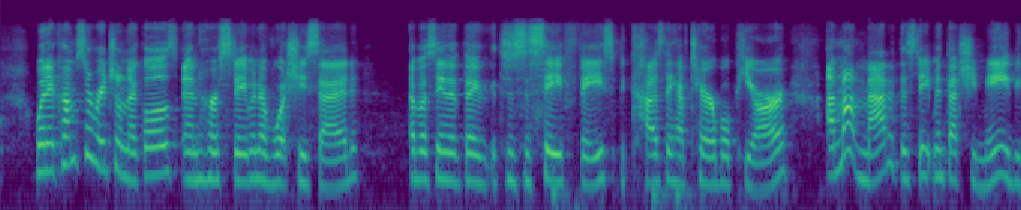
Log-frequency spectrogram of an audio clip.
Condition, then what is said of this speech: No condition.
